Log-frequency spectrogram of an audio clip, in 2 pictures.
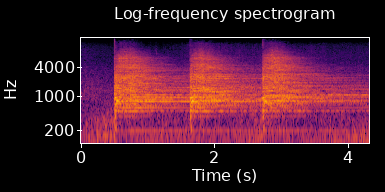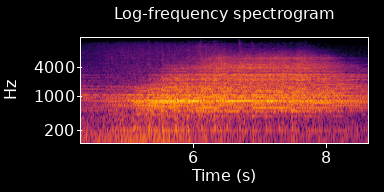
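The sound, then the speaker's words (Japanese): A departure gong (dora) is struck three times about a second apart at Aomori pier, marking the departure of the Hakkōda Maru, the final Seikan ferry, on 13 March 1988. Each loud clang rings out with a shimmering metallic decay, before a steady broad wash of sound swells up and holds. “そして同じ日青函航路では連絡船最終便八甲田丸の出港を告げる最後のドラの音が青森桟橋に鳴り響いていた”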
